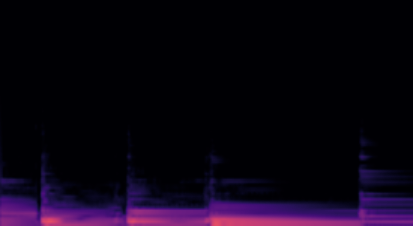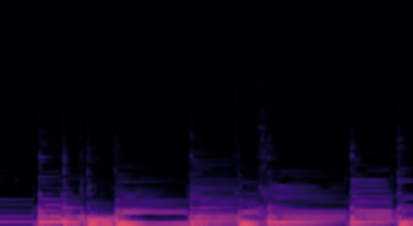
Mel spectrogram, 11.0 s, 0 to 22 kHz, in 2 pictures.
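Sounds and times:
double bass low notes: 0.0 - 11.0.

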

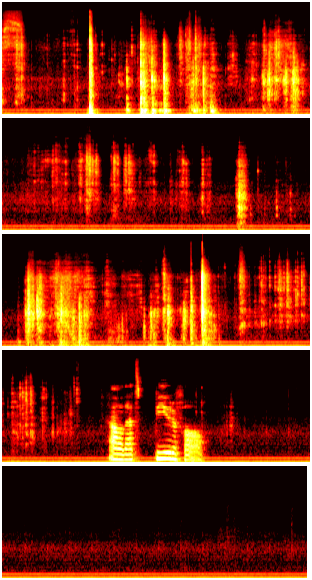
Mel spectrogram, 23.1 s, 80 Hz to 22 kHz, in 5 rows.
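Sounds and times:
foil and paper crinkling: 0.0 - 15.1
faint low hum: 0.0 - 23.0
foil peeled off paper tag: 2.6 - 8.4, 9.6 - 15.0.

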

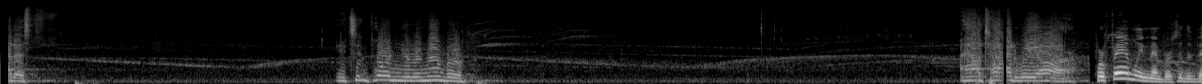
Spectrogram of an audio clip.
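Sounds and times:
faint emergency siren wailing: 0.1 - 12.0.

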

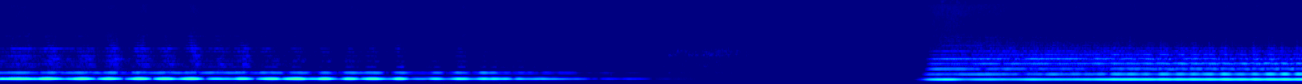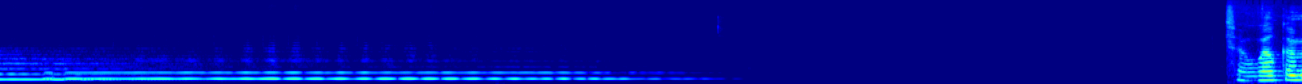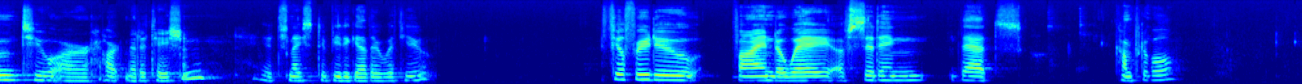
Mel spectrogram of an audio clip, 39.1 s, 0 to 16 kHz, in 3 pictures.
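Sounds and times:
flute low note with vibrato: 0.0 - 6.5, 9.2 - 20.2.

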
